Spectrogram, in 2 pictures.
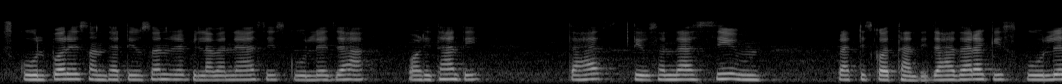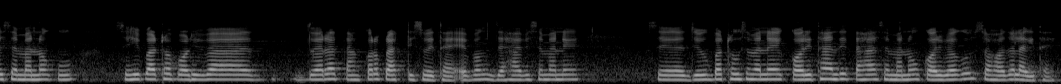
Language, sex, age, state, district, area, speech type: Odia, female, 18-30, Odisha, Nayagarh, rural, spontaneous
